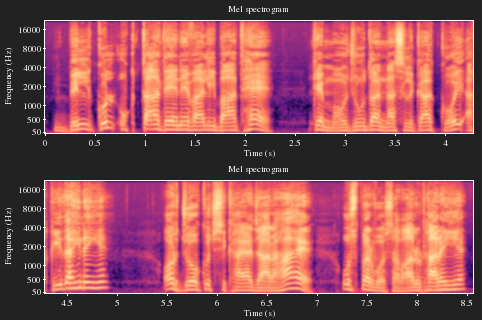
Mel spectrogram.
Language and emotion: Urdu, disgusted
